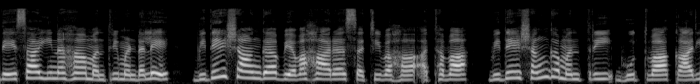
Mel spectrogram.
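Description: No technical faults can be heard anywhere in the clip.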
